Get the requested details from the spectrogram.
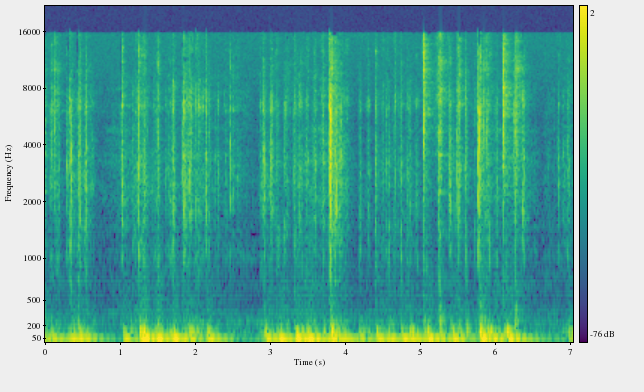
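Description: Fingertips type fast on a black plastic RGB backlit gaming keyboard, producing a dense stream of clacky keystrokes. Each key press has a deep, low thump with short bright clicks on top. The typing comes in bursts, with brief lulls near the 1- and 3-second marks.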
